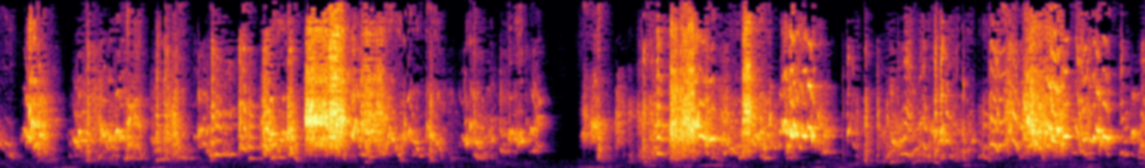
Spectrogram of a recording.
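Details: Pet budgies making happy sounds inside a small room: rapid raspy chatter in loud bursts lasting a few seconds, separated by brief gaps, with harsh squawks mixed into the stream.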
